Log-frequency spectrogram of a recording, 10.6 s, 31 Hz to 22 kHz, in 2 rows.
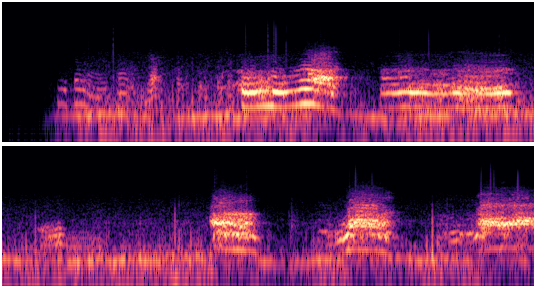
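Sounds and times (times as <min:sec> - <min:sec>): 
speech: 0:00.6 - 0:05.2
polar bear low rumbling growl: 0:01.5 - 0:06.4, 0:07.3 - 0:10.6
polar bear roaring in Tromsø: 0:02.3 - 0:06.0, 0:07.4 - 0:10.6.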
